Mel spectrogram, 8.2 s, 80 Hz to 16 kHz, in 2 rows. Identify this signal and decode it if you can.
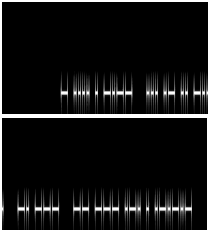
Morse code, heard as a keyed tone, about 28 wpm, 700 Hz. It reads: THEY SAID NO MORE.
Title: Sentences from Top 100 Words 28wpm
